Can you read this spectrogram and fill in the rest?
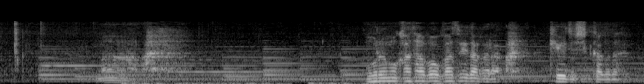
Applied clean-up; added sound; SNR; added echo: none; Water / Splash, splatter; 14 dB; reverberation time 2.3 s.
